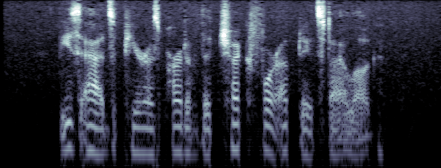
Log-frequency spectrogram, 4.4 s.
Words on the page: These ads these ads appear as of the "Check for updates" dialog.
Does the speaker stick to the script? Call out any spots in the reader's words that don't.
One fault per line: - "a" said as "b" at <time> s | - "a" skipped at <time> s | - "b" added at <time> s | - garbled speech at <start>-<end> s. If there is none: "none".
- "these ads" skipped at 1.1 s
- "part" added at 1.6 s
